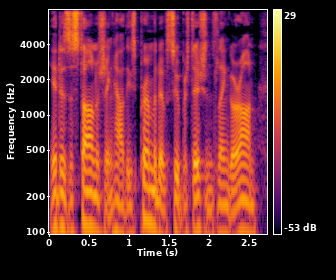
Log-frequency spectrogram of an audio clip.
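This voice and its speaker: A man voicing a pompous, cultured gentleman who lectures with smug optimism in an audiobook. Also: deep voice, fast. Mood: smug, lecturing.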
